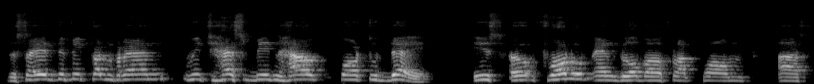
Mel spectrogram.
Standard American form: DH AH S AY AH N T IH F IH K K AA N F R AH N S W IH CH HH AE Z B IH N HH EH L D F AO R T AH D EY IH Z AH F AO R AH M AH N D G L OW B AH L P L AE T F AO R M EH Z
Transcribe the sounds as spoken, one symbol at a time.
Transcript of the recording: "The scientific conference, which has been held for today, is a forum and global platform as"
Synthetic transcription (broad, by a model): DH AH S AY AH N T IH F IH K K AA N P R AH N W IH CH HH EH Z B IH N HH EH L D F AO R T AH D EY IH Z AH F AO R AH M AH N G L OW B AH L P L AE T F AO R M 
